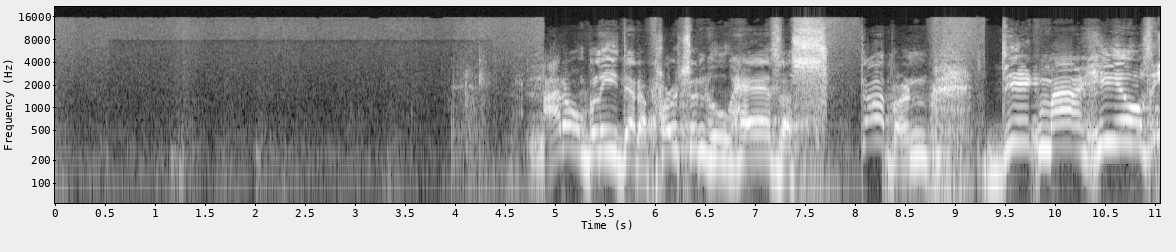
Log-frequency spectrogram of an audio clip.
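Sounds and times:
man speaking: 4.8 - 11.0.

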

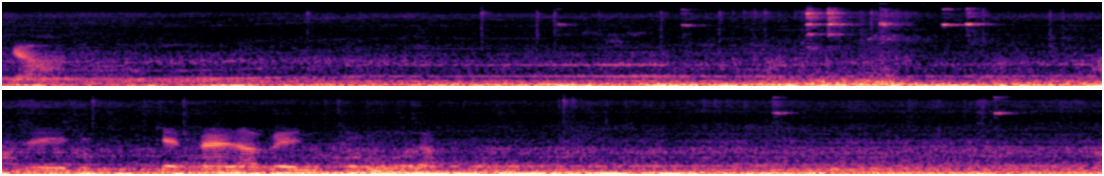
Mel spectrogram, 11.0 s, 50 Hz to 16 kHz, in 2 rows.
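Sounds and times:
bus engine and road rumble: 0.0 - 11.0
held whine: 0.0 - 11.0
high squeaks or rattles: 2.6 - 5.5, 9.2 - 9.7, 10.3 - 10.8.

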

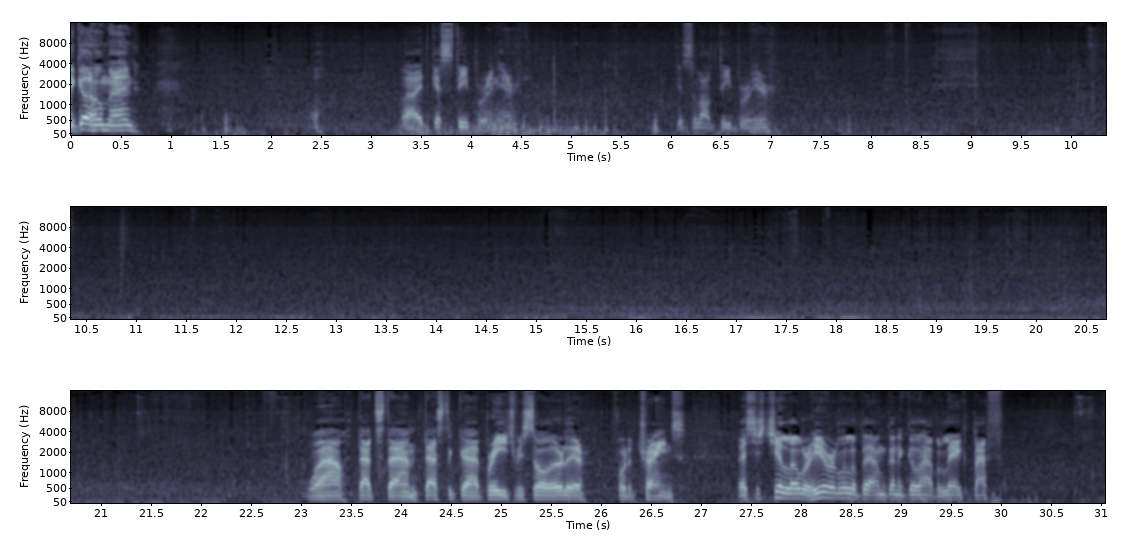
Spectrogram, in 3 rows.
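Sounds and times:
stream running over rocks: 0.0 - 31.0
wind rumbling on microphone: 1.1 - 23.6, 29.6 - 31.0.

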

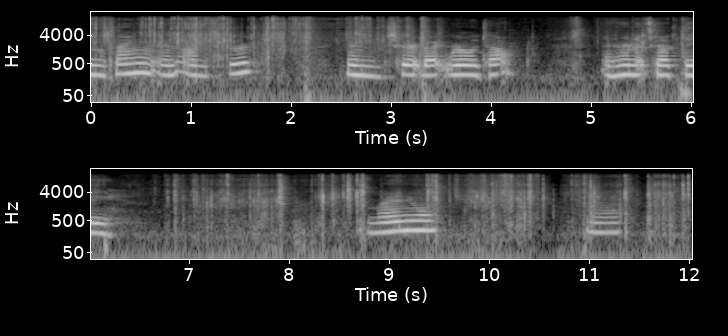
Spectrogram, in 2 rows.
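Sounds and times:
paper rustling and crinkling: 0.0 - 3.5, 6.8 - 12.0.

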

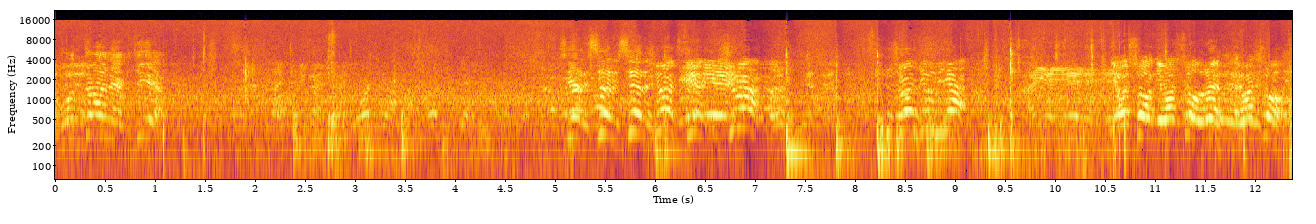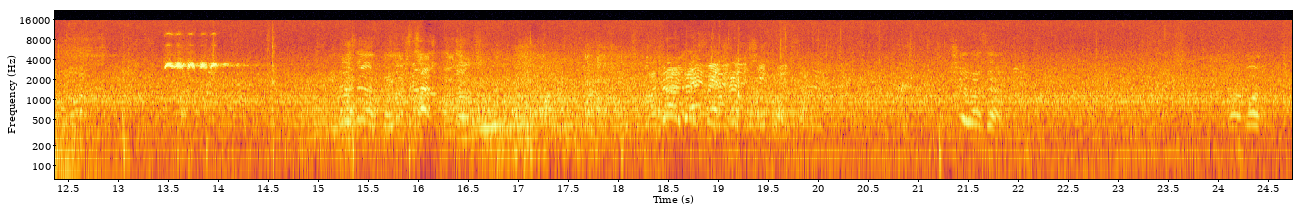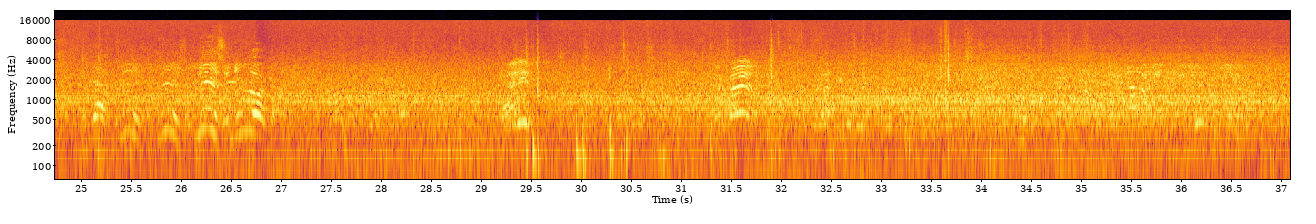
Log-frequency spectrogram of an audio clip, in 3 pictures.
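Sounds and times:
players calling and shouting: 0.0 - 37.0
referee's whistle blast: 13.4 - 14.5.

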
